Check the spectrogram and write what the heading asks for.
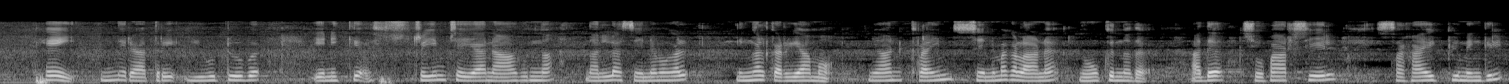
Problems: constant background noise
